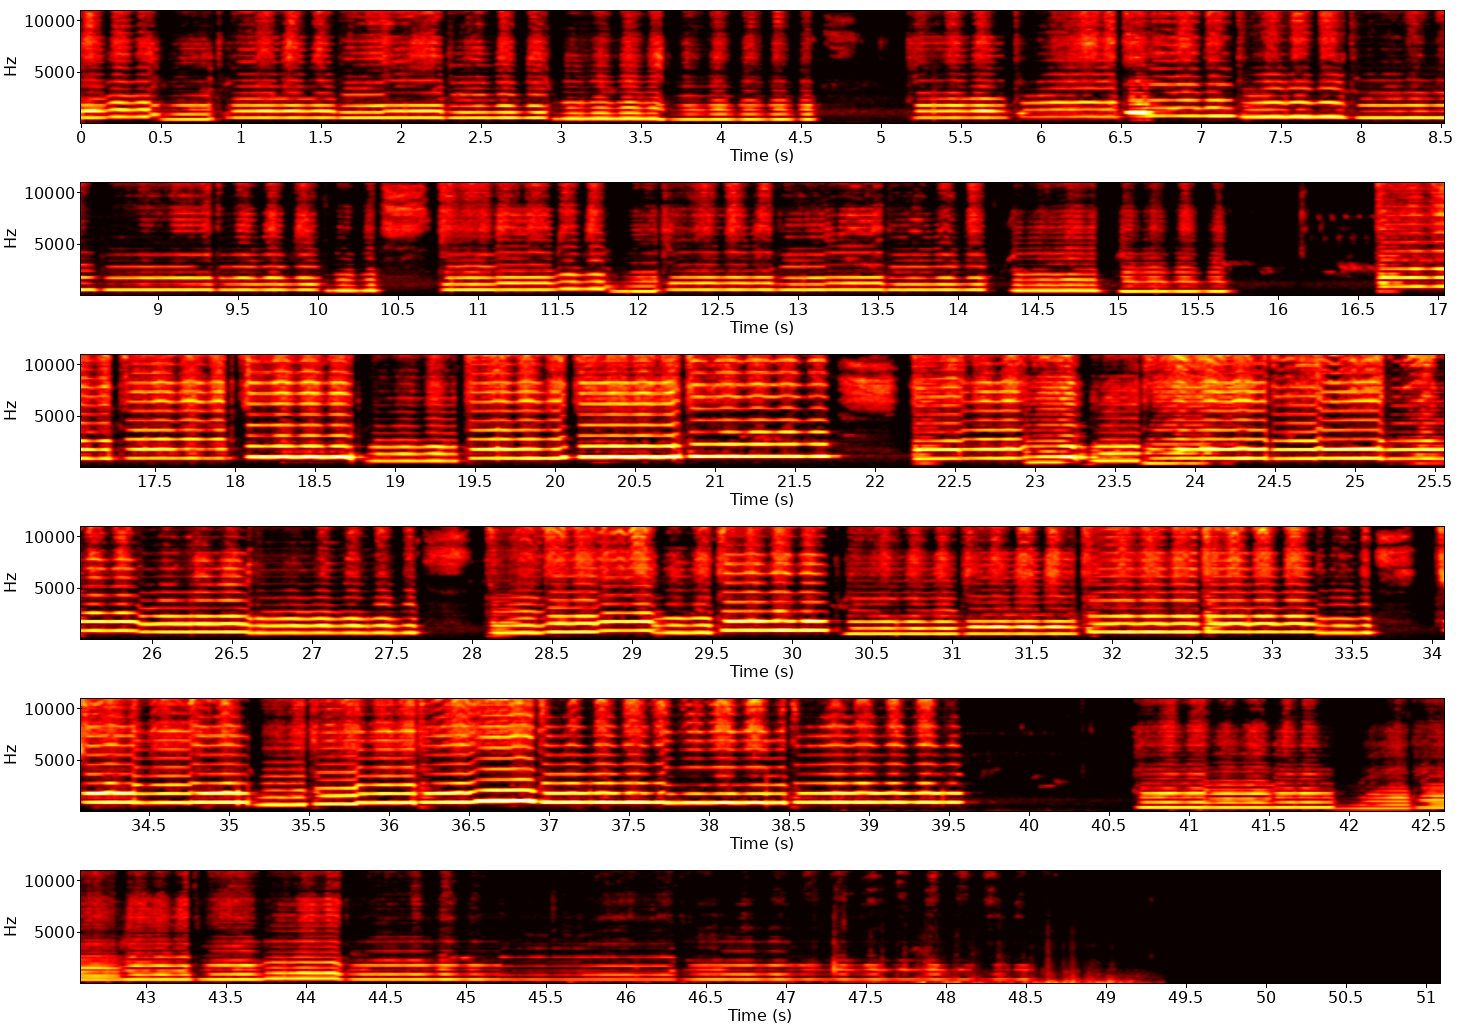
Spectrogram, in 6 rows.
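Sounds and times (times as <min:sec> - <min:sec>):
solo flute melody: 0:00.0 - 0:39.9, 0:40.7 - 0:48.7.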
